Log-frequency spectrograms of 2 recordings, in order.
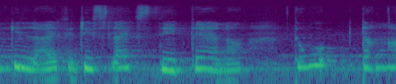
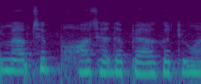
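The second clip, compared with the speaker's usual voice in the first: soft whisper; 10 dB quieter than usual. Acted. First whispered love confession.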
